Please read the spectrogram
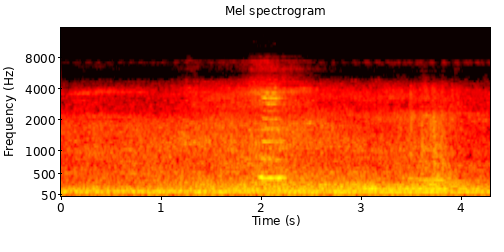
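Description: A steady low hum, with a brief higher tone about two seconds in.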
